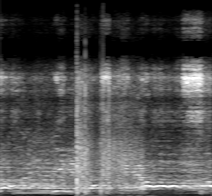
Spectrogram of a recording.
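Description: Firework bangs from a burning castillo firework frame: one sharp bang about three-quarters of a second in and a weaker one a moment later, over steadily playing music with a wavering melody.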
